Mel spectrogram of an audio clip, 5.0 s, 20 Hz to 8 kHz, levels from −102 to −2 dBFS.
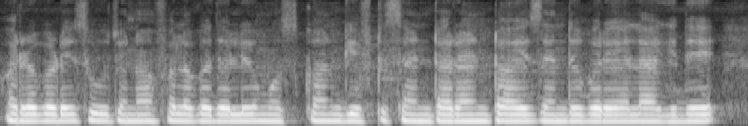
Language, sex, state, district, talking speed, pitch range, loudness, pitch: Kannada, male, Karnataka, Bidar, 120 wpm, 155-160 Hz, -13 LUFS, 155 Hz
